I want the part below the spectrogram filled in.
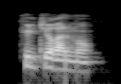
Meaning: culturally
- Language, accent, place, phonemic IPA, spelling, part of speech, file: French, France, Lyon, /kyl.ty.ʁal.mɑ̃/, culturalement, adverb, LL-Q150 (fra)-culturalement.wav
